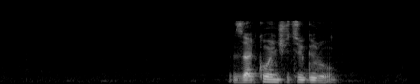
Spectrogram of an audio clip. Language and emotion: Russian, neutral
